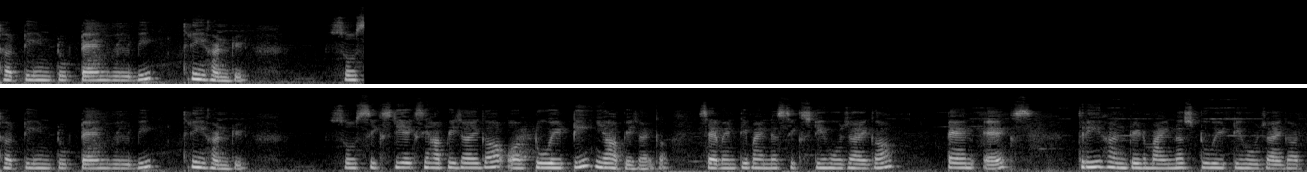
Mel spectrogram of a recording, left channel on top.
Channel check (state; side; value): drops out; left; at 3.7 s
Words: 30 into 10 will be 300। So 60x यहाँ पे जाएगा और 280 यहाँ पे जाएगा। 70 माइनस 60 हो जाएगा 10x, 300 माइनस 280 हो जाएगा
